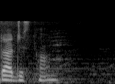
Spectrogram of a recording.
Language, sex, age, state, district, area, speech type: Dogri, female, 45-60, Jammu and Kashmir, Reasi, rural, spontaneous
